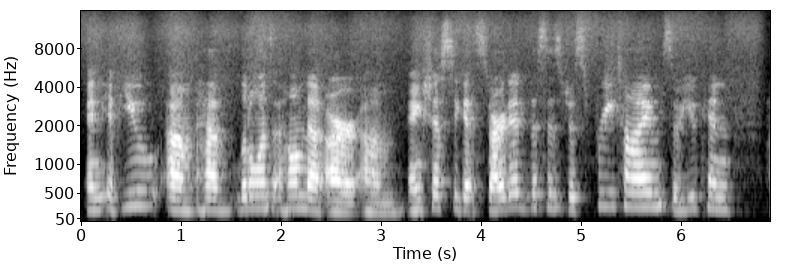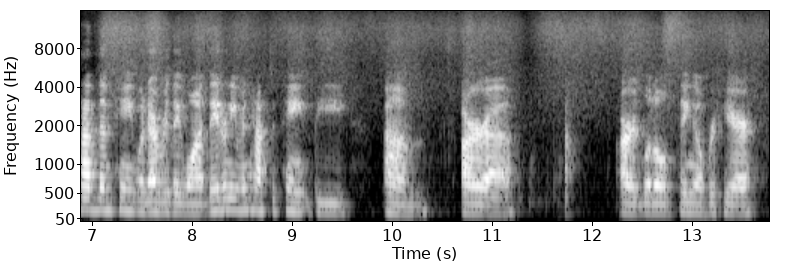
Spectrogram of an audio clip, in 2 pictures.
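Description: A woman's voice: medium pitch, normal speed. Chatty woman leading a painting class. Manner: chatty, gentle, lots of fillers and laughs. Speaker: art instructor. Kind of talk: live-streamed finger painting class.

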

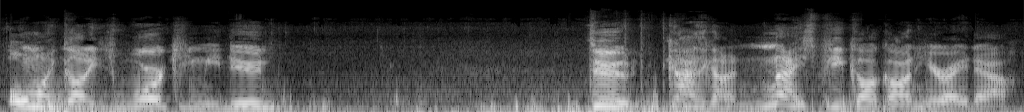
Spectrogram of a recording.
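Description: A young man vlogs from a small boat with excited, casual frat-bro chatter. His voice sits a bit high, and clear outdoor wind noise runs behind it. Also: normal speed, dull audio. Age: young adult. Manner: frat-bro slang, constant dude and bro. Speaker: fishing vlogger. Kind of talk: excited casual vlog commentary.

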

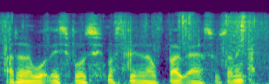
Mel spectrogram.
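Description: A middle-aged man with a bit of a cold films a fishing vlog on a riverbank, chatting casually and muttering to himself as he fishes. His low-pitched voice is rapid-fire with a steady tone. An outdoor action camera picks up background noise and ambience.

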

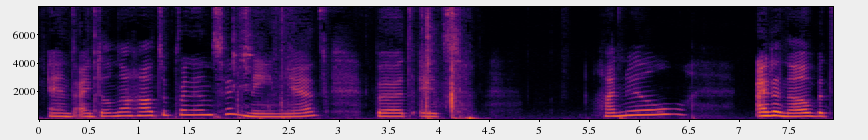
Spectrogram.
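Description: A woman in her twenties from Belgium, a native Dutch speaker, chatting casually and rambling as she sorts photocards. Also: fairly high pitch. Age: 20s. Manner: rambling, self-correcting, soft-spoken. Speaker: vlogger. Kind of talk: casual chat while sorting photocards. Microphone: phone camera.

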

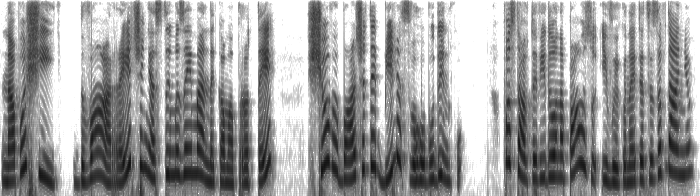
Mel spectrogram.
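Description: A woman teaching a primary school video lesson, giving patient, clear instructions and spelling out sounds and syllables one by one. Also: high voice, big pitch swings, normal speed, no echo.

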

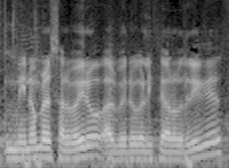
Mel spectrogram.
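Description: A man's voice: medium pitch, fairly quick. A man from the Dominican Republic speaks with a Spain Spanish accent, easygoing and casual, on a lapel mic. Light music plays under his voice. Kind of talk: documentary interview.

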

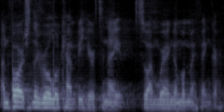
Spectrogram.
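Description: A man's voice: lowish voice, very fast, warm tone, in a large hall, a little hiss or hum. A man on a festival panel, telling a story in a cheerful, joking way. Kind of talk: panel talk. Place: festival stage.

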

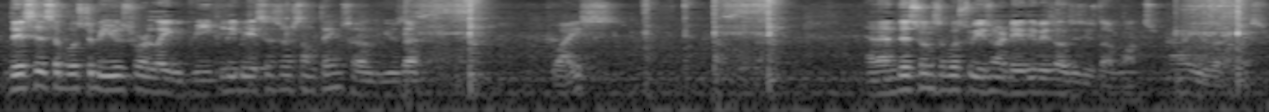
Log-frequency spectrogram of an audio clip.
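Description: Fast-talking but prone to long pauses, a medium-pitched man in his thirties cooks in his home kitchen while loosely joking on a casual livestream. He's a fitness coach and vlogger, captured by a nearby held or propped phone camera amid echo and clear ambient noise.

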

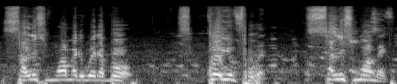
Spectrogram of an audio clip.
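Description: A man with a Ghanaian accent giving live football commentary, excitable and sing-song, rising into shouts on attacks. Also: high voice, normal speed, a crowd in the background, low-quality recording. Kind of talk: live match commentary mixing English and Twi.

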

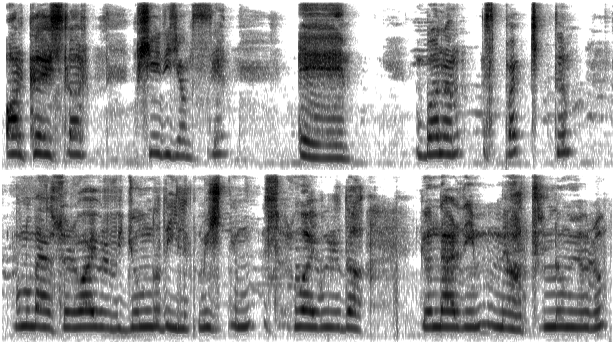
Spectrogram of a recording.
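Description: Young gaming vlogger, high voice, hoarse and giving out, casual chat, faint background noise. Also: level tone, unhurried. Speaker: video host. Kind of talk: casual gaming vlog talk.

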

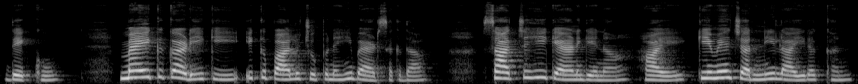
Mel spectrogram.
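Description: A woman's voice: fairly high pitch, expressive, a little slow. A woman voicing a devout man who pleads with and scolds his own restless mind in an inner monologue. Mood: anxious.

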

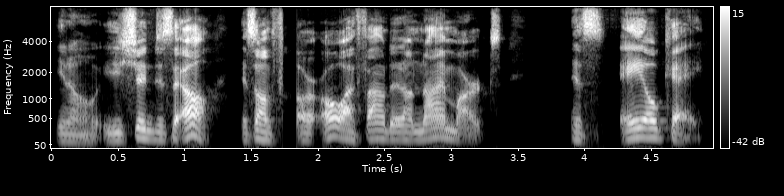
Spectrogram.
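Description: Gravelly, dry-sounding man explaining casually. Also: medium pitch, normal speed, a bit bright, dry recording. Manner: conversational, explains step by step with fillers. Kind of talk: casual livestream chat.

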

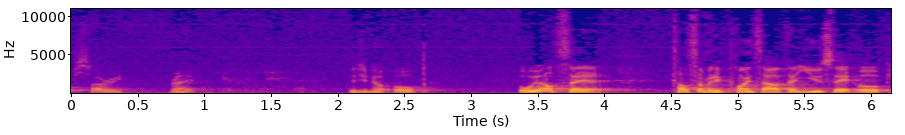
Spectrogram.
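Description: A middle-aged man with an Upper Midwestern accent, giving a conversational sermon and asking the crowd questions. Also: medium pitch. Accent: Upper Midwestern American. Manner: animated, asks the crowd questions, gestures while talking. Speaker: conference speaker. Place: church sanctuary. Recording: church hall with long reverb, faint hiss.

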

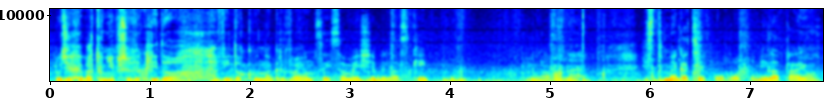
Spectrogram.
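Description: A woman in her twenties talks in a fairly high voice, rambling informally to a camera held at arm's length. Her delivery is offhand and slangy, like everyday chat. The handheld recording carries clear street and travel noise. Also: steady tone, normal speed. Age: 20s. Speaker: vlogger. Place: outdoors on streets and platform, aboard a train. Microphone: camera microphone at arm's length. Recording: noisy handheld camera, traffic and travel rumble.

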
